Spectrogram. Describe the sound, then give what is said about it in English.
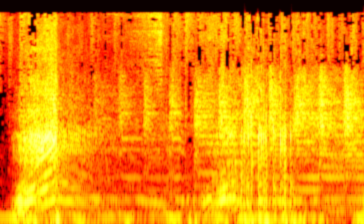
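A Ferrari engine revs hard on a race track, a loud, continuous roar whose pitch climbs and drops repeatedly as the car accelerates and shifts. “Listeners from all over the country are getting up close and personal with dozens of Ferraris.”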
